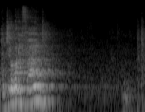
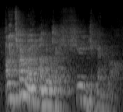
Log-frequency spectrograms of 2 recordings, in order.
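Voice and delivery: ordinary delivery, nothing marked

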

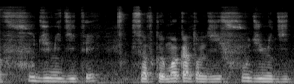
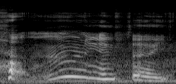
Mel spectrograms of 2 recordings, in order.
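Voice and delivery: delighted surprise; 11 semitones higher, slower than usual. Real, not acted. Spots a new leaf, delighted.

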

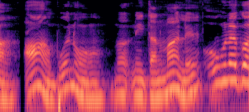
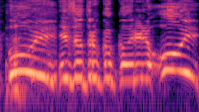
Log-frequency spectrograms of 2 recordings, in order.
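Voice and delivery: high-pitched yelp of alarm; real startled cry, pitched high; 7 semitones higher, slower than usual. Real, not acted. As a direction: yelp at a sudden threat. Spots another crocodile.

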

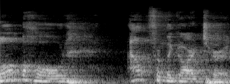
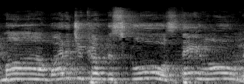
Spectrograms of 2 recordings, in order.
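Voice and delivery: put-on embarrassed kid whine; 12 semitones higher, slower than usual.

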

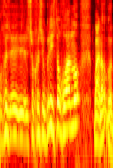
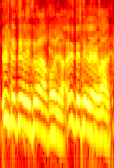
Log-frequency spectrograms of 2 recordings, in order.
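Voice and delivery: laughing amazement. Real, not acted. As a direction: marvel at the player, still laughing. Marvelling at player while laughing. (asombro entre risas)

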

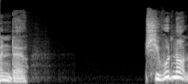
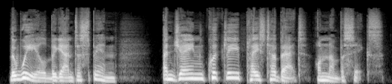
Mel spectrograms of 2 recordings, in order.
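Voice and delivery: ordinary delivery, nothing marked

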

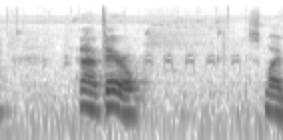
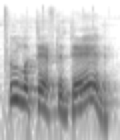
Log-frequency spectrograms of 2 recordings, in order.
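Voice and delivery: raised, furious voice; angry shouting; 9 semitones higher, 3 dB louder than usual. Acted. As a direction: yell at your brother. Sibling quarrel, shouting.

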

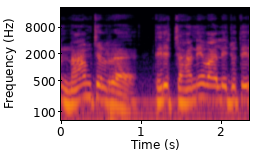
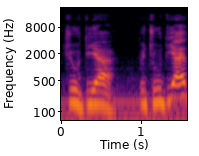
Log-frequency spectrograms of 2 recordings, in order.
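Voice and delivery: ordinary delivery

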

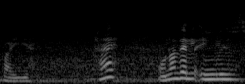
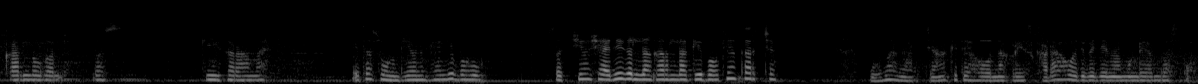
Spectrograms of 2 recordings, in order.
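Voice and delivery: muttered aside; 2 semitones lower, 9 dB quieter than usual. Acted. Mother grumbles to herself alone.

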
